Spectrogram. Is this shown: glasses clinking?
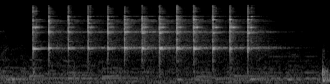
yes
